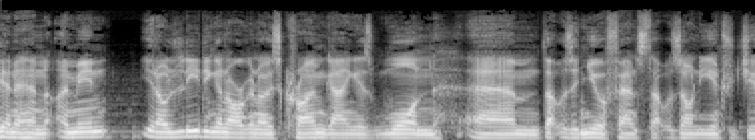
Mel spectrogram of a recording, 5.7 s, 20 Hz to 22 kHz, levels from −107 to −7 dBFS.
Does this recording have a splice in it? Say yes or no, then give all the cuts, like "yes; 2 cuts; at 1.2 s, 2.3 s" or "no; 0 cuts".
yes; 1 cut; at 0.9 s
